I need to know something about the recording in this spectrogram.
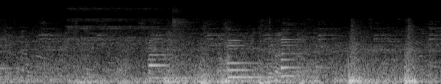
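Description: Theme-park train carriages rumbling along the track, seen from a passenger car, with short melodic notes of background music starting about a second in.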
